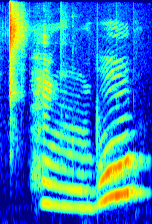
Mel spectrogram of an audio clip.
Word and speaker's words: 행복해요: And you guys notice that I pronounced this one as k. So, it's pronounced 행복해요.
